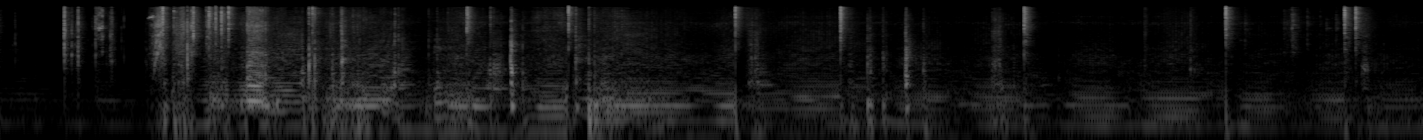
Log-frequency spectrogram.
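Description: Two Metal Fight Beyblade tops, L-Drago Destroy and Fang Pegasus, spinning in a plastic stadium: a whirring hum, louder from about a second and a half in, with many sharp clacks as the tops collide.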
